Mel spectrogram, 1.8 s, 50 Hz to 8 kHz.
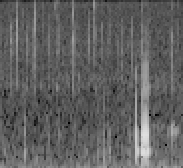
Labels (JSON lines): {"label": "biophony, knock croak", "recorder": "SoundTrap 300"}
